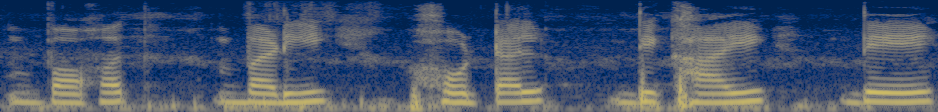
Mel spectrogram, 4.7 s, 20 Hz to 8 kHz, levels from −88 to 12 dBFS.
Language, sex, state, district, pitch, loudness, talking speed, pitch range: Hindi, female, Madhya Pradesh, Dhar, 200 Hz, -15 LUFS, 65 wpm, 195-210 Hz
